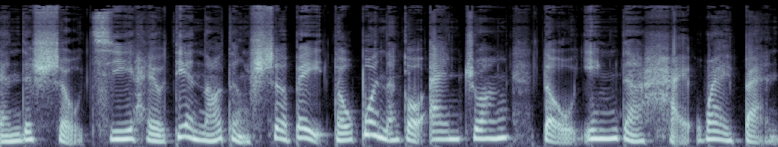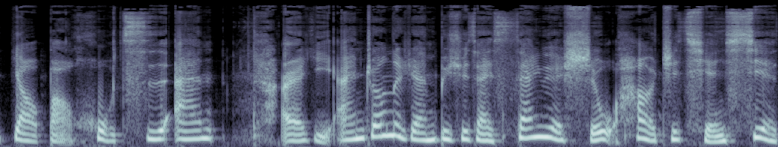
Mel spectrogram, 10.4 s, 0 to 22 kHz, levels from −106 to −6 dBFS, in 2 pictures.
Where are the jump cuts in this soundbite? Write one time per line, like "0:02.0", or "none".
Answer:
0:05.3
